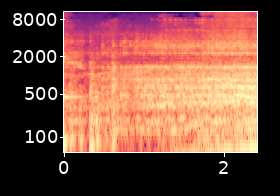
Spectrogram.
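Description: RV range hood exhaust fan switched on with a small click, its motor hum faint at first and growing steadily louder as it spins up.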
